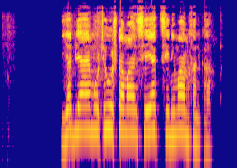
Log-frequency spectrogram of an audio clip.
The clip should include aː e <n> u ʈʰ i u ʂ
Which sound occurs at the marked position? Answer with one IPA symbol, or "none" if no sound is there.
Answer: m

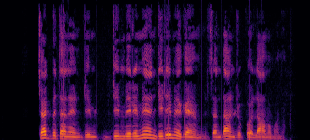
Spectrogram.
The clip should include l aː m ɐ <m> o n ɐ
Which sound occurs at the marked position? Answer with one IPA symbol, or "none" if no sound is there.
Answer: m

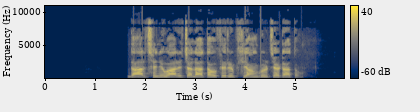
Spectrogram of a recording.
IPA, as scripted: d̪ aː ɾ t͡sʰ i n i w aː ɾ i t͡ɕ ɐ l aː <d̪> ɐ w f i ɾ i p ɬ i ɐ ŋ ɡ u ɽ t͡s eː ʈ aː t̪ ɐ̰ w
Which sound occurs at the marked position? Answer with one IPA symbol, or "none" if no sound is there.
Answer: t̪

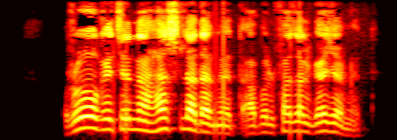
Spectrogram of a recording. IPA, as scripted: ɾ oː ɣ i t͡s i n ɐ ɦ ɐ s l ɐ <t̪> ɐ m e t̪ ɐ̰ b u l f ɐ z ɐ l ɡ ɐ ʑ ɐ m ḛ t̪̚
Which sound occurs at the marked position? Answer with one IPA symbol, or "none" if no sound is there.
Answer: d̪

